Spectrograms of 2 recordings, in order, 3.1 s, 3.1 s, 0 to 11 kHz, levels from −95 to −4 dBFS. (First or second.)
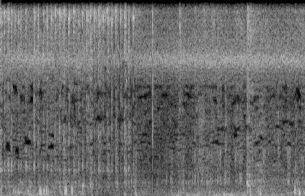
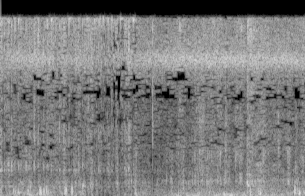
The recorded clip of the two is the second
